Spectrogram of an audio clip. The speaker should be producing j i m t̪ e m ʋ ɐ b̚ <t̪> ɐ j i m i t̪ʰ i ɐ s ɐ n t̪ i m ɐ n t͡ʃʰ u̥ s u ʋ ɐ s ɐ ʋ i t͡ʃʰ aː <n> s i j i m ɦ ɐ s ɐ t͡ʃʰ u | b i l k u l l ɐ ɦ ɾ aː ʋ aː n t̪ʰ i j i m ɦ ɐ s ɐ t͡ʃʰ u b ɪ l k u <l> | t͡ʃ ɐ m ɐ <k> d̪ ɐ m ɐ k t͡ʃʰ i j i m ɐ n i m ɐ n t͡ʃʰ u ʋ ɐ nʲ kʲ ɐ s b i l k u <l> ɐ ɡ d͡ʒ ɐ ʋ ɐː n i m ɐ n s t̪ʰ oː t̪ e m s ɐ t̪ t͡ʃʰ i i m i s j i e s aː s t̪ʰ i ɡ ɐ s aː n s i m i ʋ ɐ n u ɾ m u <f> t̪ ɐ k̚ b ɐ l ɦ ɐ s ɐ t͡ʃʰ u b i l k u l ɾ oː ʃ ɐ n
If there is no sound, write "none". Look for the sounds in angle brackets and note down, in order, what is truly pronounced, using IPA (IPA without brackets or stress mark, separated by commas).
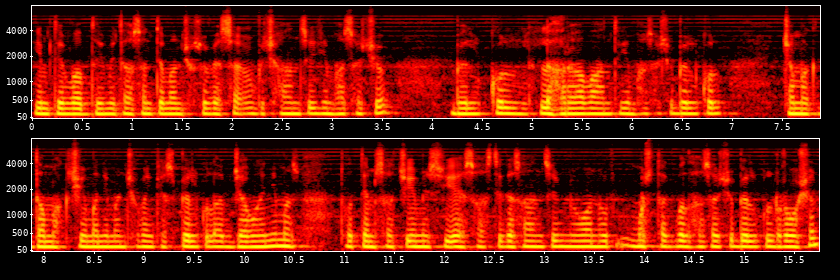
d̪, n, l, k, l, s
